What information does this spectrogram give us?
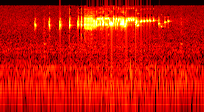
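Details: Corn bunting song: a few separate high ticking notes that speed up, then a dense, jangling, glassy rattle that breaks into quick fading chirps over about two seconds, with a silent background.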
